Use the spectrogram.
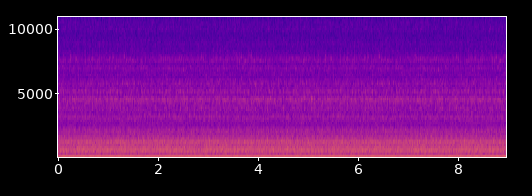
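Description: Tractor engine in Farming Simulator 2013 labouring under a heavy load, a steady, dense, continuous drone with low rumble, unchanging and loud throughout.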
